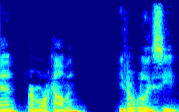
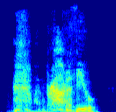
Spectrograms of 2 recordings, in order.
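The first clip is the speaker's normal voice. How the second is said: put-on muttering. Retelling a film scene in the car with Colossus, Deadpool muttering under his breath. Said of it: "congratulating under his breath".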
